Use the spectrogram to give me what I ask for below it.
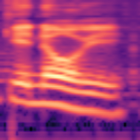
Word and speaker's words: Kenobi: Obi-Wan Kenobi.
